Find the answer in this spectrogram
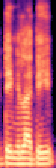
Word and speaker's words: Demilade: yeah thank you so Demi Lake uh Demi lab right or demolate okay it's pronounced it's uh it's a Nigerian name it's um Nigerian it's uh demilade but you can call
